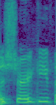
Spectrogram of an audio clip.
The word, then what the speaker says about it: Schoerke: and that is the Shirky Foundation. Is that the way to pronounce it? – That's actually the perfect pronunciation, the Shirky Foundation. – Shirky, well, let's spell it for people. S-C-H-O-E-R-K-E.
